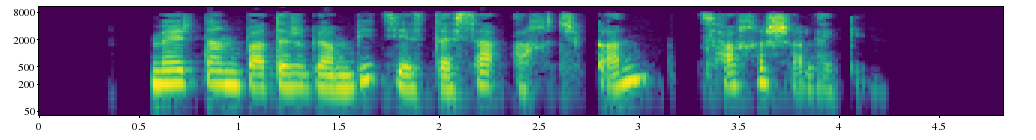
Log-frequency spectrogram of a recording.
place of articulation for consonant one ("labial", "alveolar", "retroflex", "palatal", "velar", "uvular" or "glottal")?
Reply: labial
